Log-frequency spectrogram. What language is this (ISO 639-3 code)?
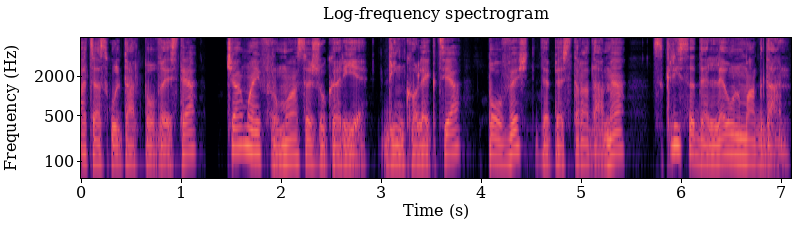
ron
